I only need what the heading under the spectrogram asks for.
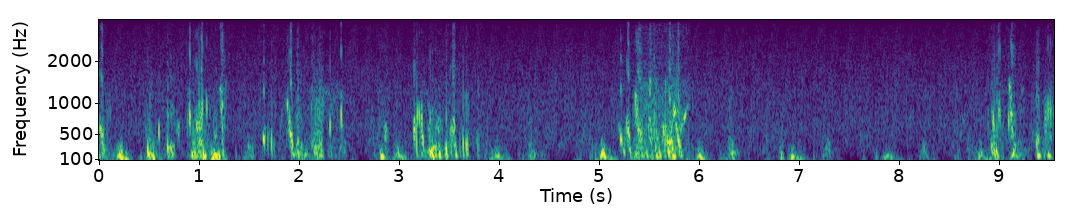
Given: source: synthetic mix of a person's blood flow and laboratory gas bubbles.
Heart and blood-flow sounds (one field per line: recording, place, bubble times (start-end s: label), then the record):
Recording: Doppler ultrasound of blood flow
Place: precordium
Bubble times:
0.00-0.13 s: bubbles
0.45-0.82 s: bubbles
0.84-1.29 s: bubbles
1.60-1.78 s: bubbles
1.84-2.47 s: bubbles
2.77-2.90 s: bubbles
3.11-3.72 s: bubbles
3.76-3.81 s: bubbles
5.17-5.92 s: bubbles
8.88-9.25 s: bubbles
9.35-9.56 s: bubbles
From the record:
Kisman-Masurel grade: 333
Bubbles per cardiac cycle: rolling drumbeat, 9 or more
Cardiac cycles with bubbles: 50 to 99%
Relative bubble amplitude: loud (0.450 to 0.775)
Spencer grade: 3 (all of the cardiac periods contain showers or single bubble signals, but not dominating or overriding the cardiac motion signals)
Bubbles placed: only in the low amplitude regions of the cardiac cycle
